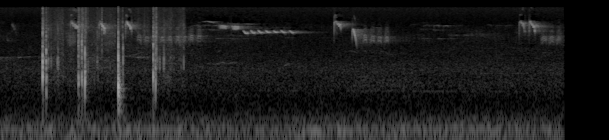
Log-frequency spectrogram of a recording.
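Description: Woodland songbirds chirping, with one short trill, over a steady low background. Four sharp knocks come in the first two and a half seconds, and the sound cuts off shortly before the end.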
